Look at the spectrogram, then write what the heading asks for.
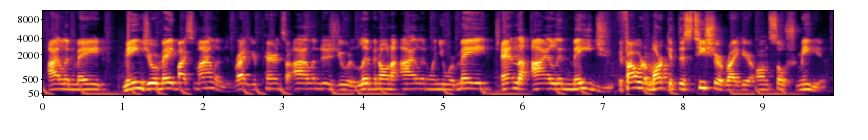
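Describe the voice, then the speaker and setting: A man's voice: fairly high pitch, fairly even intonation, brisk, few pauses, pushed and bright. A man from Los Angeles with a Californian accent gives casual instructional advice to camera as a host, speaking emphatically in repeated phrases and checking in with the listener. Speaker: host, clothing brand owner giving marketing advice.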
